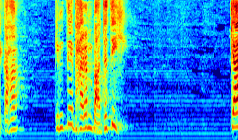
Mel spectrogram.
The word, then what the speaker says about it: बाधते: कि राजा, मुझे ये भार कष्ट नहीं दे रहा जितना आपके मुंह से बोला हुआ बाधती शब्द कष्ट दे रहा है, क्योंकि बाधती शब्द का अशुद्ध उच्चारण आपने किया है। ये शब्द बाधते होना चाहिए।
